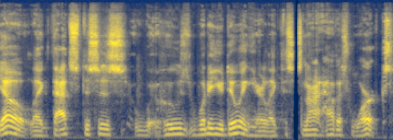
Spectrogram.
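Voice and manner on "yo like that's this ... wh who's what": usual speaking voice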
